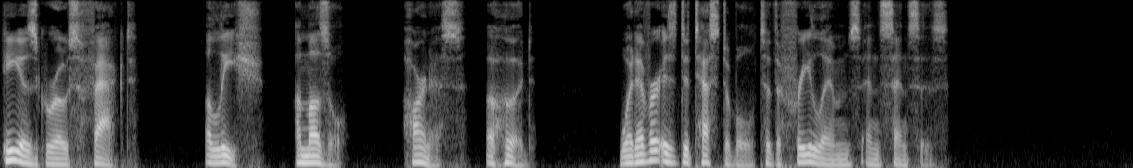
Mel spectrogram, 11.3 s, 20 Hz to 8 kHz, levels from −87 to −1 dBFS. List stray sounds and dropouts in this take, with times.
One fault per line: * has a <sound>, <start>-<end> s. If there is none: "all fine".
all fine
